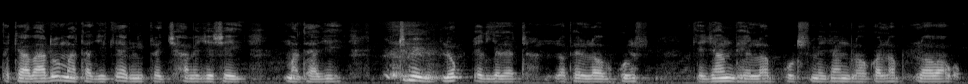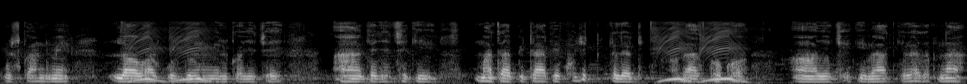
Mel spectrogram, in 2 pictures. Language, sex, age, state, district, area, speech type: Maithili, male, 60+, Bihar, Muzaffarpur, urban, spontaneous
